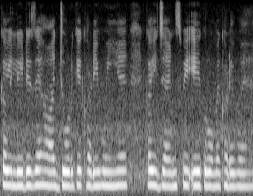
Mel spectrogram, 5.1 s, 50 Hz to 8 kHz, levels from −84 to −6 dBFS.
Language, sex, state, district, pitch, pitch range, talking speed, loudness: Hindi, female, Punjab, Kapurthala, 215 Hz, 210-220 Hz, 190 wpm, -13 LUFS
